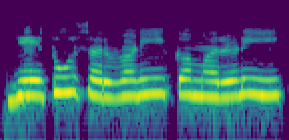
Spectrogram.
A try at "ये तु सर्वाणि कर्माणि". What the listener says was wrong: नहीं, सर्वाणि, ये तू सर्वाणि, वाह बड़ा है ना, सर्वाणि कर्माणि, ठीक है।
